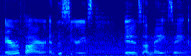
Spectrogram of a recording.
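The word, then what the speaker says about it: Heir of Fire: And I'm currently reading Aerofire, not Herofire. I pronounced it that way last time and you guys were like, "What are you talking about?" But yes, Air of Fire and this series is amazing.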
